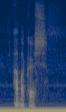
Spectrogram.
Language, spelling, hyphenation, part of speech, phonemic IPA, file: Dutch, abacus, aba‧cus, noun, /ˈɑ.baː.kʏs/, Nl-abacus.ogg
- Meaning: 1. abacus (arithmetic calculation device, usually with beads on rods) 2. abacus (upper portion of a column's capital)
